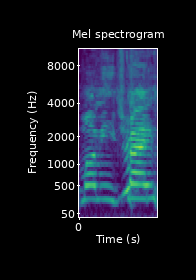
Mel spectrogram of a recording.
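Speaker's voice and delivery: put-on very high, shrill, loud little kid scream. Retelling a child in the car who needs to poop, imitating a screaming kid. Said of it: "to fucking screaming".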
